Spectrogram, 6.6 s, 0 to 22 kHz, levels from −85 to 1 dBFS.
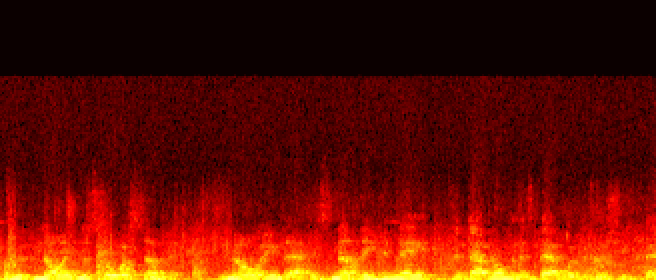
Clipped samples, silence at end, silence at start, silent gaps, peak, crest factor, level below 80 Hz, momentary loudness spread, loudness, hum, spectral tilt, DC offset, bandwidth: under 0.1%; 0 s; 0 s; none; -6 dBFS; 12 dB; -36 dBFS; 8 LU; -18 LUFS; none; -8.5 dB/octave; under 0.1%; 7.2 kHz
